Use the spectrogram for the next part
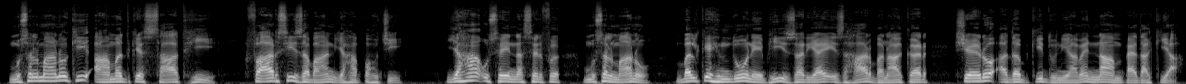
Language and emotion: Urdu, neutral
